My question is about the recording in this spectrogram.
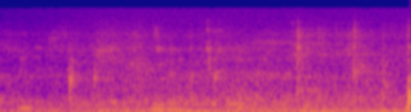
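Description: Pause in a speech: faint hall room tone with a few light clicks scattered through it.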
